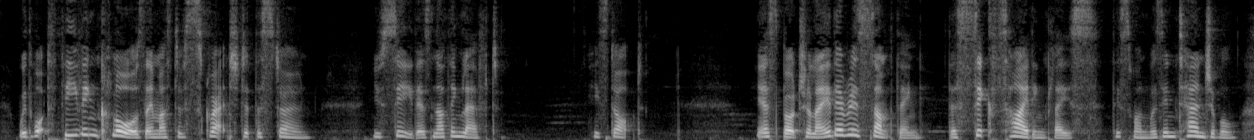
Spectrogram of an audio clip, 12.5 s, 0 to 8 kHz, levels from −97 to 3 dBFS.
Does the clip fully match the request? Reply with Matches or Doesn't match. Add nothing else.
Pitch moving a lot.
Matches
